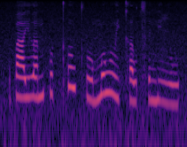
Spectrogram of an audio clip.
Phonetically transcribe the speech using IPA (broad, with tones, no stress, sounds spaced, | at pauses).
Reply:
p aː˨˧ j l ɐ˨˥ n p ʊ˨˥ k̚ t̪ʰ o˥ w t̪ʰ uː˨˩ m o˥ w uː˨˩ j kʰ ɐ˨ w t͡sʰ ɪ˨˧ ŋ j iː˨˩ w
